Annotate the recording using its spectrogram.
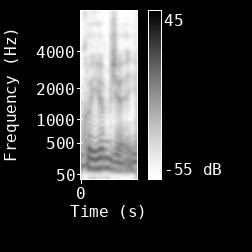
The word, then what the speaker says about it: Kuyumcu: Kuyumcu.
